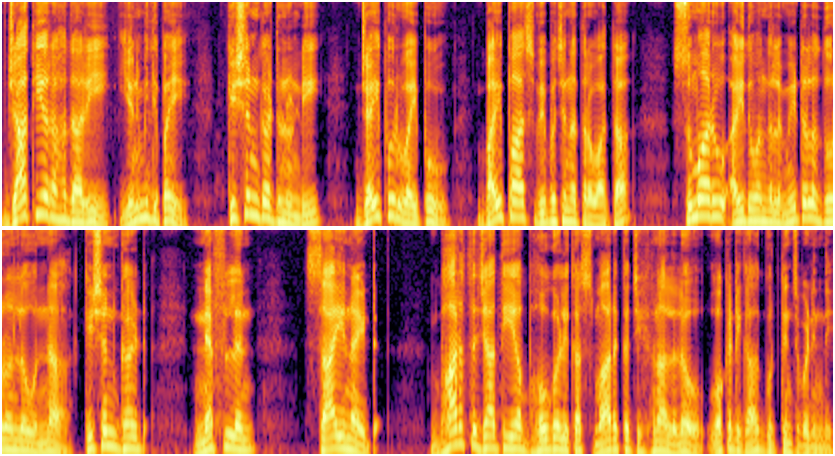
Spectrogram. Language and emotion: Telugu, neutral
